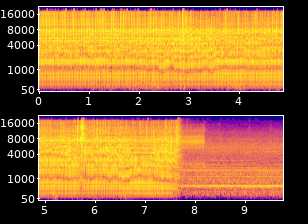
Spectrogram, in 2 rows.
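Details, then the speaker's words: Firstess (Yeswelder) DP200 dual pulse MIG welder in pulse mode, 0.035 wire, 14-gauge steel T-weld, non-recommended shielding gas: steady, even buzzing hum with fixed pulsing pitch for about eight seconds, then stops, sounding different from standard MIG; smooth, stable pulse weld. "Now you can definitely hear it sounds different. Yeah. Yeah. But I mean it the welding process is very nice."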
